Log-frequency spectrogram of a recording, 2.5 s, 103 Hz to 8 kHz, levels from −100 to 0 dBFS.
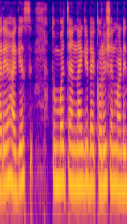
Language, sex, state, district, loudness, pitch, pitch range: Kannada, female, Karnataka, Bidar, -15 LUFS, 225 Hz, 220-235 Hz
